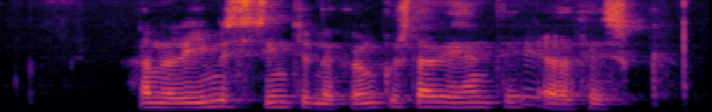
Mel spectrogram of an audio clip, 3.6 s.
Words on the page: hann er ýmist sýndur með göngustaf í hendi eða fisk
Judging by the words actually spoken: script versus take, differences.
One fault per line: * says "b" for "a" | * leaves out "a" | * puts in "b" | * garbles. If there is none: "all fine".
all fine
